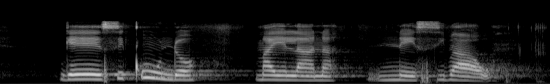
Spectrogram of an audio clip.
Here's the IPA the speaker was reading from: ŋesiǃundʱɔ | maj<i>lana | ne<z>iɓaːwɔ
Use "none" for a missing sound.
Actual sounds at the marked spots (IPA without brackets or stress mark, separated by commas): ɛ, s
